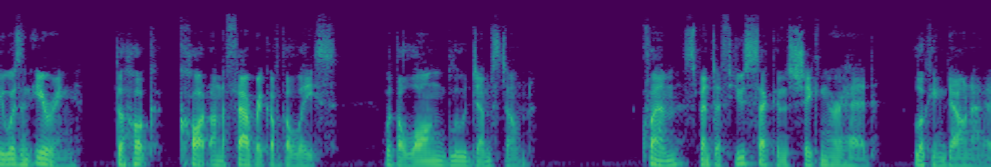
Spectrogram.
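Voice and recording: The speech moves at a fairly slow pace in a very clean recording with a silent background. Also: man, low pitch for a man, ordinary pitch variation, fairly bright tone.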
